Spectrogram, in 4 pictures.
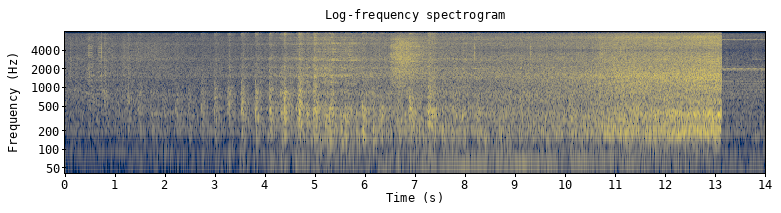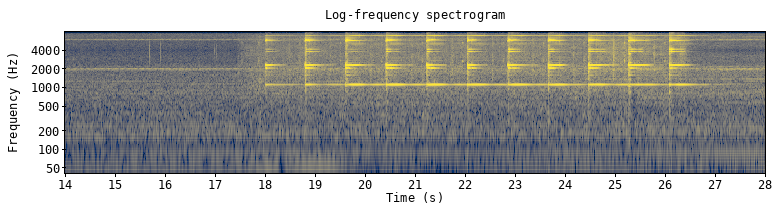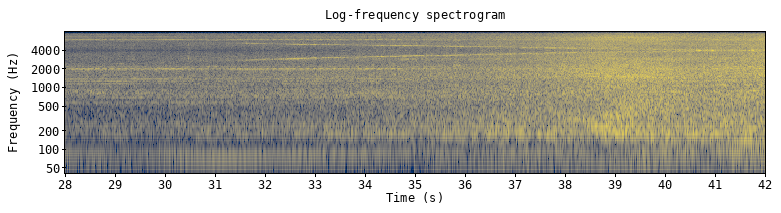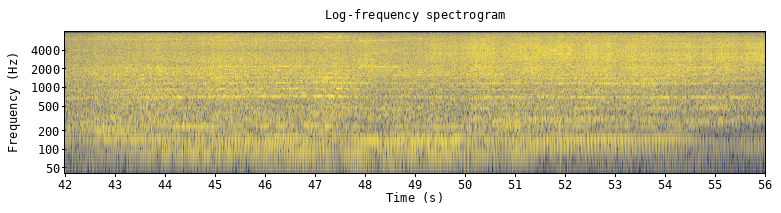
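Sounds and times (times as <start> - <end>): train wheels rumbling: 0.0 - 56.0
train bell ringing: 13.2 - 38.2, 39.6 - 56.0.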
